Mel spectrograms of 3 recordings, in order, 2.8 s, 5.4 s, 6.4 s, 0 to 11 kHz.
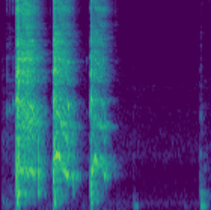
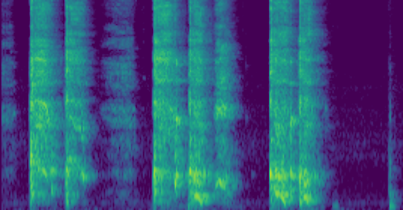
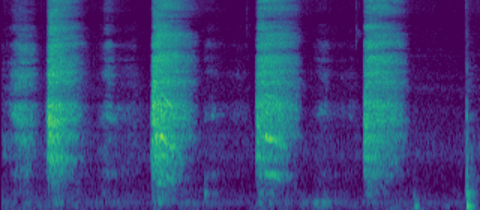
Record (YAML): cough_length: 2.8 s
cough_amplitude: 32768
cough_signal_mean_std_ratio: 0.4
three_cough_length: 5.4 s
three_cough_amplitude: 32768
three_cough_signal_mean_std_ratio: 0.5
exhalation_length: 6.4 s
exhalation_amplitude: 23577
exhalation_signal_mean_std_ratio: 0.44
survey_phase: alpha (2021-03-01 to 2021-08-12)
age: 18-44
gender: Female
wearing_mask: 'No'
symptom_none: true
smoker_status: Never smoked
respiratory_condition_asthma: false
respiratory_condition_other: false
recruitment_source: REACT
submission_delay: 2 days
covid_test_result: Negative
covid_test_method: RT-qPCR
